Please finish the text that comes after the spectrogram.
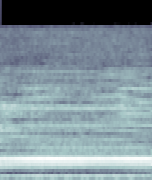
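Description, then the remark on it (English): A single double bass note played with an up bow stroke and held steadily for over a second, a loud, rich low tone with buzzing overtones and no talking over it. “That's an up bow.”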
